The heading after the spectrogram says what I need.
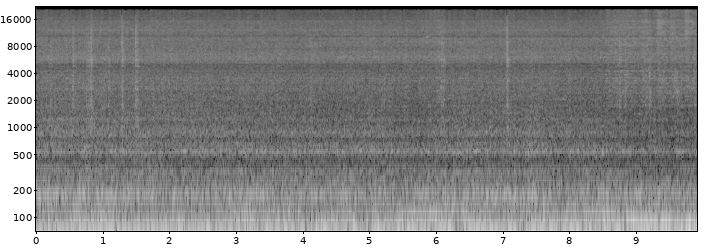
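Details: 1960 Dodge W300 Power Wagon, Poly 318 V8 with a Holley 2300 2-barrel 500 CFM carb and manual choke. Deep, steady V8 rumble at a fast idle with no dip or hunt after a hard start; idling too high.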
